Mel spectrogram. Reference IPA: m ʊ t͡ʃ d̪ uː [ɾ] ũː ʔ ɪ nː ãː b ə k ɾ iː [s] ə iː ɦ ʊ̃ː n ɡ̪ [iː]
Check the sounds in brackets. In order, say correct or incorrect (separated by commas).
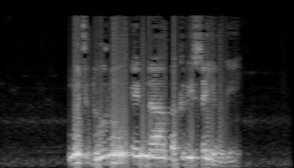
correct, correct, correct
